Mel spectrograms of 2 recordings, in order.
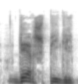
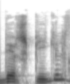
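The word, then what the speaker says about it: Der Spiegel: И Шпигель, де, Дер Шпигель, правильно говорить, не просто Шпигель, Дер Шпигель,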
